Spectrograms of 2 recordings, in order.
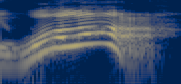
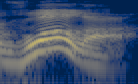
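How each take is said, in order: First: Voila high and loud, said wah-lah; showy voila. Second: Voila said vwah-lah, plain pitch; proper voila. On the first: Comedian revealing the plastic, high showy voila. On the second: Comedian correcting his own pronunciation, plain voila. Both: Shown as a demonstration. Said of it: "depending on your pronunciation".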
